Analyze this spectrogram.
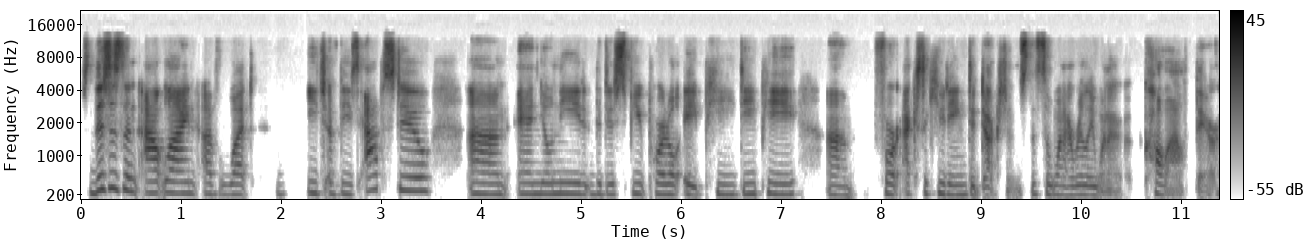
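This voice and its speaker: Against a quiet background, a woman with an ordinary speaking voice talks at a moderate pace, fairly high in pitch, with fairly even intonation. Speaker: webinar presenter on retail supplier topics. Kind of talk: webinar presentation.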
